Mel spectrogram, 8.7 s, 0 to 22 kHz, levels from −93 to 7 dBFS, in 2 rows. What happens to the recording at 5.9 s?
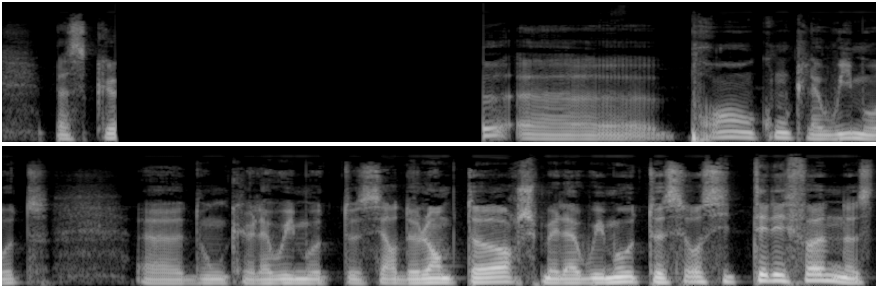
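At 5.9 s the automatic gain is rising, a swell that runs from 5.04 s to 8.7 s. The gain control has judged the input too quiet and is lifting its level by about 8 dB, so the speech and the background noise grow louder together.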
